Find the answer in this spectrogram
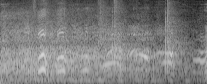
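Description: Studio audience laughing, many voices together, dying away near the end.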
